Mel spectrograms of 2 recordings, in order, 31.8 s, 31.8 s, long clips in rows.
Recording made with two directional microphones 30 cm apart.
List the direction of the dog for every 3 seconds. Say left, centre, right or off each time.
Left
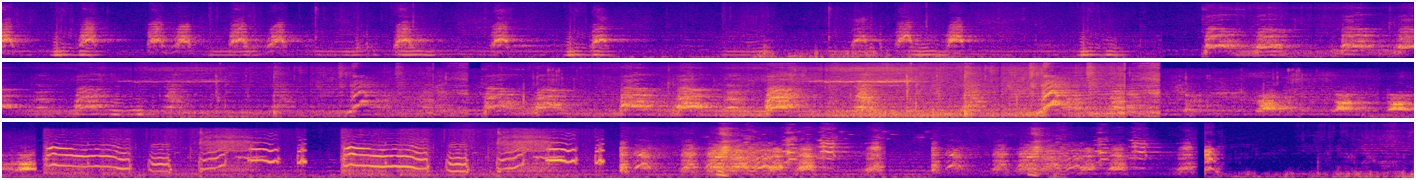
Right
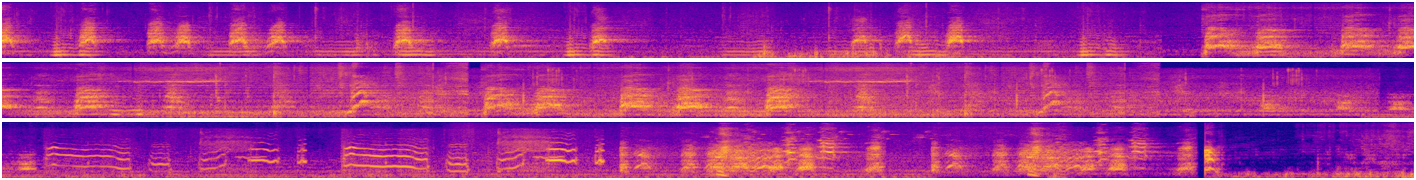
right, right, right, right, right, centre, left, left, centre, right, right.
